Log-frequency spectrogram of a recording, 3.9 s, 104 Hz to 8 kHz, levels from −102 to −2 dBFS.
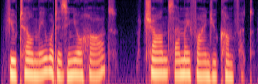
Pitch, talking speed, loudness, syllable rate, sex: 175 Hz, 230 wpm, -18 LUFS, 5.2 syllables/s, female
